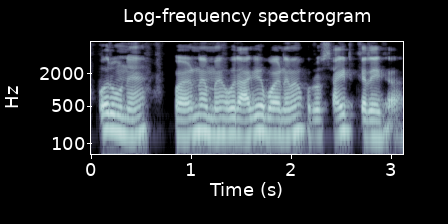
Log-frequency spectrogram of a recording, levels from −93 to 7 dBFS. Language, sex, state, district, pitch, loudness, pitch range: Hindi, male, Bihar, Supaul, 150 Hz, -15 LUFS, 145-170 Hz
